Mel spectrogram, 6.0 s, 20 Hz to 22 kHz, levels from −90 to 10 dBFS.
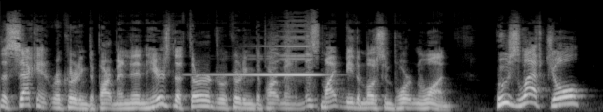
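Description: Loudspeaker feedback squeal runs from 1.81 s to 3.51 s, starting just after "then here's the" and ending before "the most important one". A microphone is hearing the loudspeaker it drives, and at 1.6 kHz the round-trip gain exceeds one, so that frequency feeds on itself. Over about a second it swells into a steady, piercing tone that rises a little above the speech, until it stops.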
